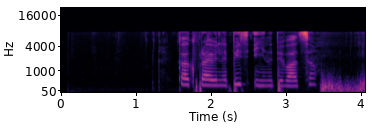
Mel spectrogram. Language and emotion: Russian, neutral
